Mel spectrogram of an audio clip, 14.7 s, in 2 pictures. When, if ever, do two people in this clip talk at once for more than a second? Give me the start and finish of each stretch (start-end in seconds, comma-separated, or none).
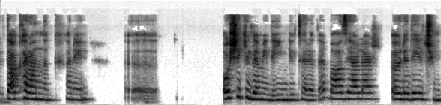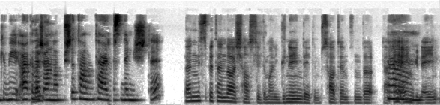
none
